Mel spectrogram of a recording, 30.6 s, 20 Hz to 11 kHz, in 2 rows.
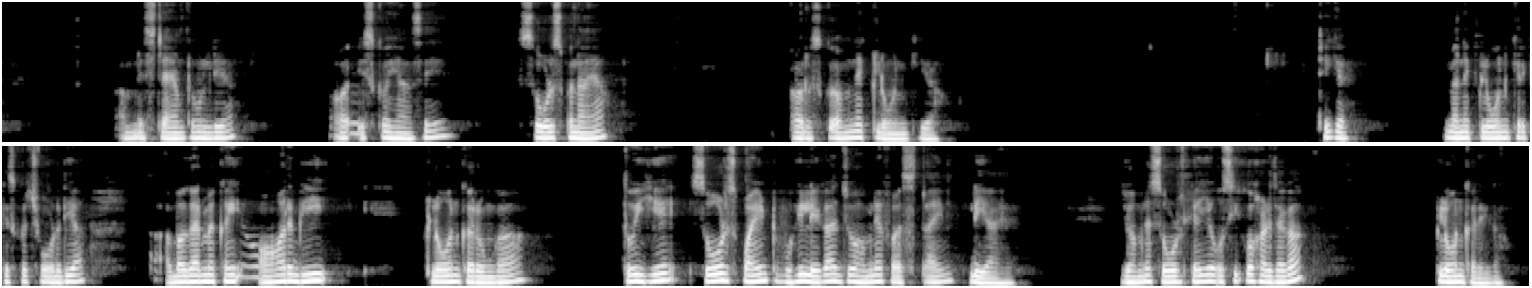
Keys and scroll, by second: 12.6 ctrl+z.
